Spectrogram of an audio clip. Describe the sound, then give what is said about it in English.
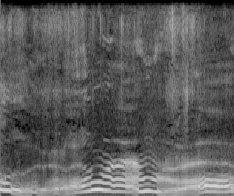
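A voice mimics a gurgling stomach with whale-like noises: long, wavering, pitch-sliding moans and howls, fairly loud, running continuously for several seconds with no words. “It starts making whale noises.”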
